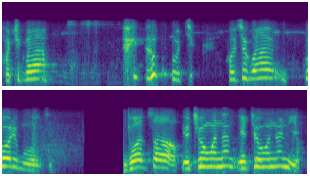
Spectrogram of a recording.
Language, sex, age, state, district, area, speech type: Kashmiri, male, 45-60, Jammu and Kashmir, Srinagar, rural, conversation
